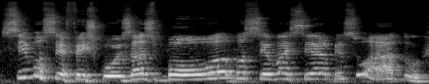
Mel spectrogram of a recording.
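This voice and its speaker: A man speaks at an extremely high pitch with very wide pitch swings, and audible room echo surrounds his voice. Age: 60s. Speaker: pastor. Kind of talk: sermon. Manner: repetitive, emphatic.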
